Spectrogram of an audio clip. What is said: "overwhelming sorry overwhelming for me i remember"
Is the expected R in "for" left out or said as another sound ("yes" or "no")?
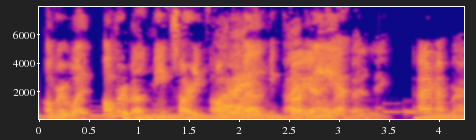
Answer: yes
